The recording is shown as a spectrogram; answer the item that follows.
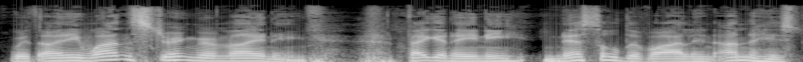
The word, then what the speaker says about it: Paganini: It's P-A-G-A-N-I-N-I.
